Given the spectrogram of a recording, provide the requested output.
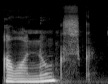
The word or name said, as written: Awanunsk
